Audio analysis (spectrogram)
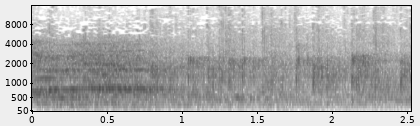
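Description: An audience claps in a dense, steady patter that runs the whole time, with a faint sustained tone underneath at the start.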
